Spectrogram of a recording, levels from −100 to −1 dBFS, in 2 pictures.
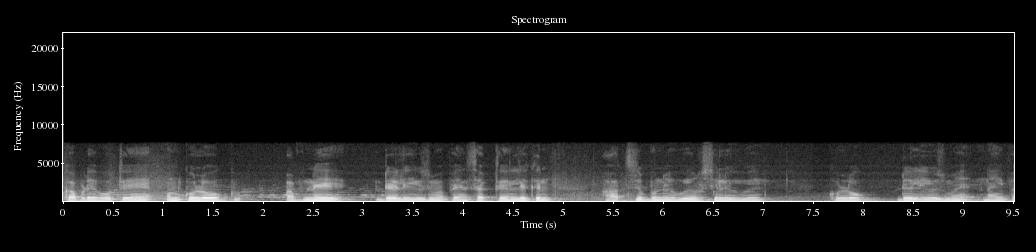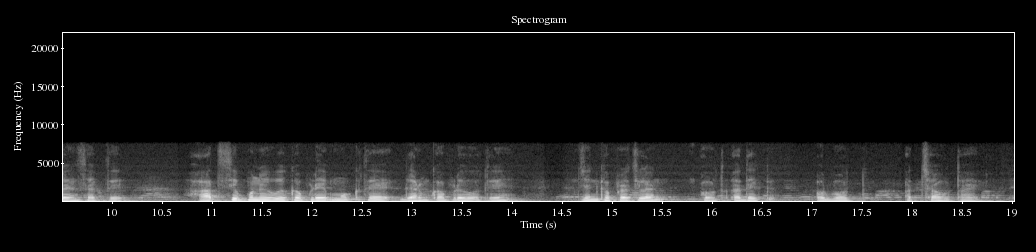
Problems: constant background noise, continuous background conversations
